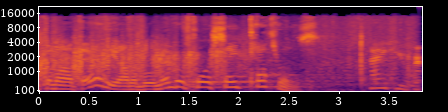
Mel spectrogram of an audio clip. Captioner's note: applause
